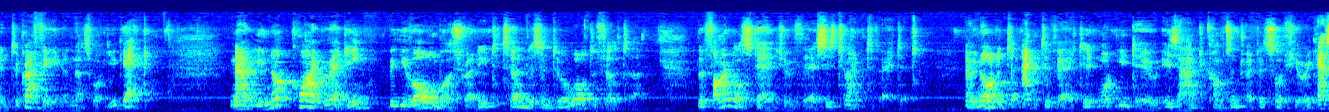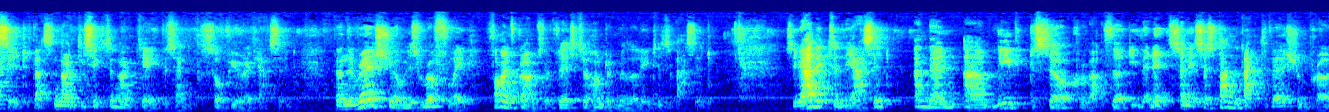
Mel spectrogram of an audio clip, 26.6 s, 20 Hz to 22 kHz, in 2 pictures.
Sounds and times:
Speech: 0.0s - 1.6s, 2.3s - 20.4s, 21.2s - 26.5s
Inside, small room: 0.0s - 26.5s.

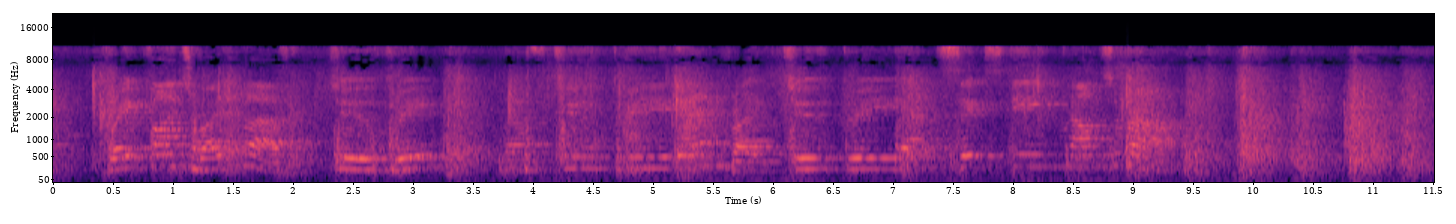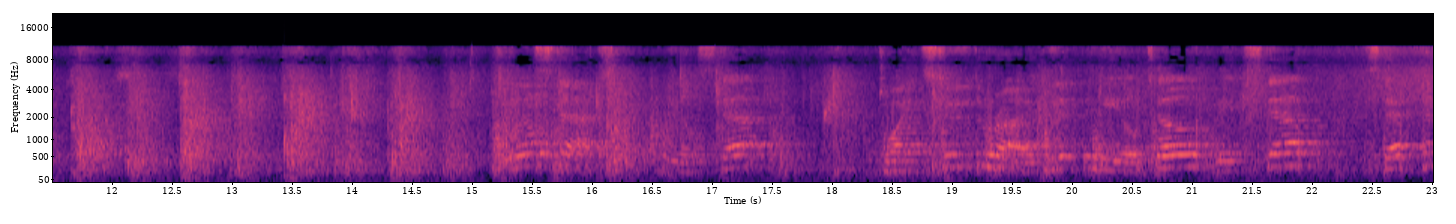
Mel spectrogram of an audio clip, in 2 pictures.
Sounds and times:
Speech: 0.4s - 9.4s, 15.2s - 17.6s, 18.4s - 23.0s.

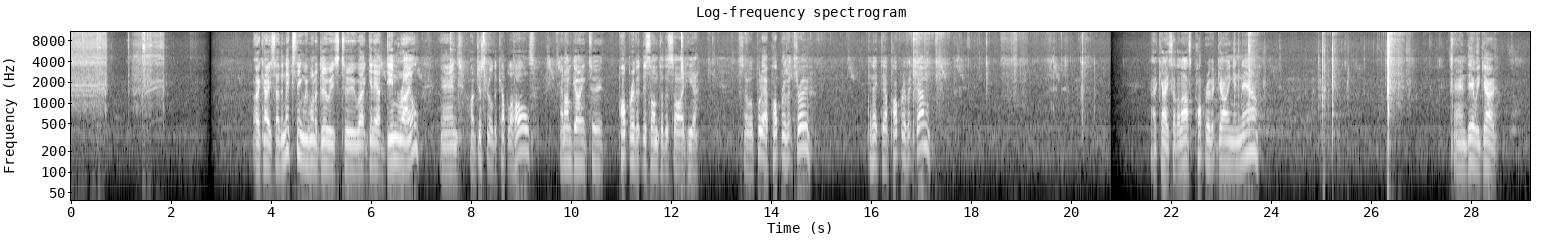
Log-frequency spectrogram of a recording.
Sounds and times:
Mechanisms: 0.0s - 29.1s.

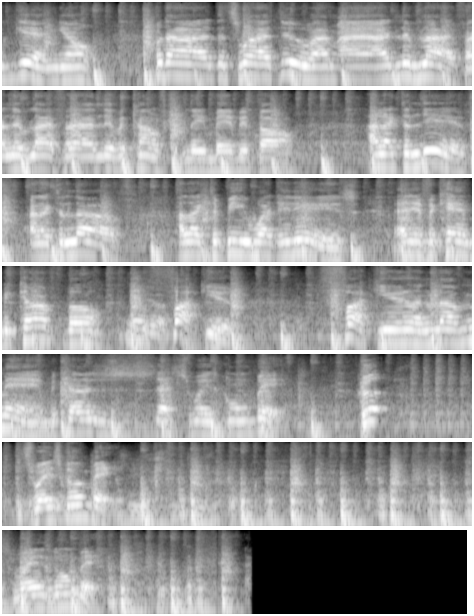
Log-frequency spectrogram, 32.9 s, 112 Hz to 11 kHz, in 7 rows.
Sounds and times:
Speech: 0.0s - 7.7s, 8.4s - 10.6s, 11.2s - 16.5s, 17.3s - 21.7s, 22.4s - 22.8s, 23.6s - 25.7s, 28.2s - 29.2s
Techno: 0.0s - 30.7s.

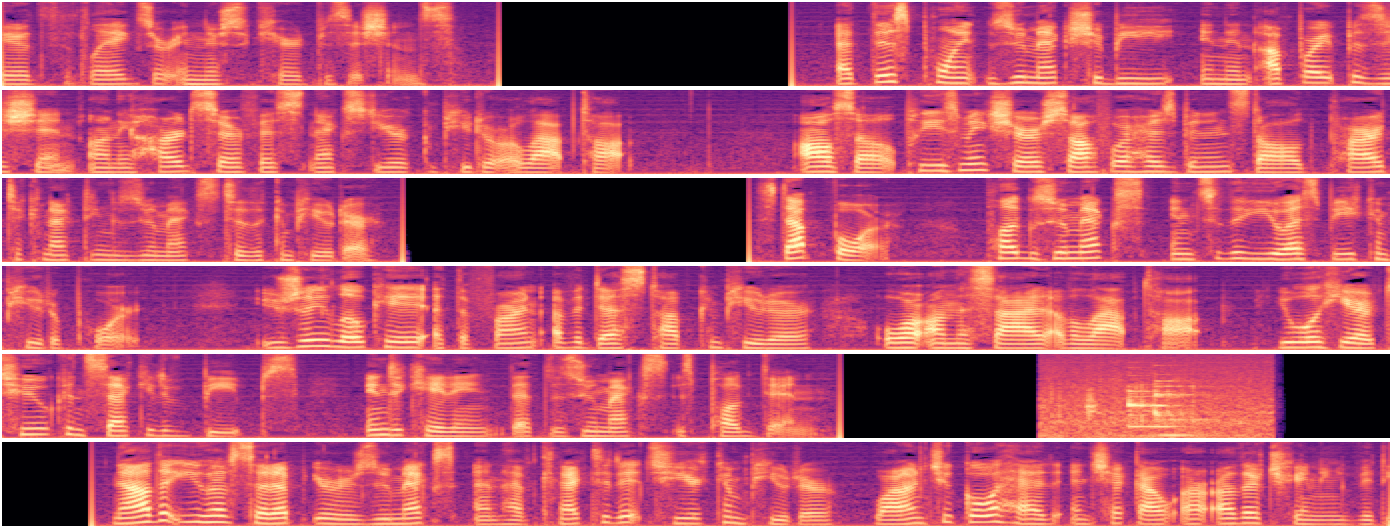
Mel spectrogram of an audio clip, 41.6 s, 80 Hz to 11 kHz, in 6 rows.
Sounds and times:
Speech: 0.0s - 2.3s, 4.2s - 10.1s, 10.9s - 15.8s, 17.6s - 21.5s, 22.1s - 31.9s, 35.2s - 41.6s.

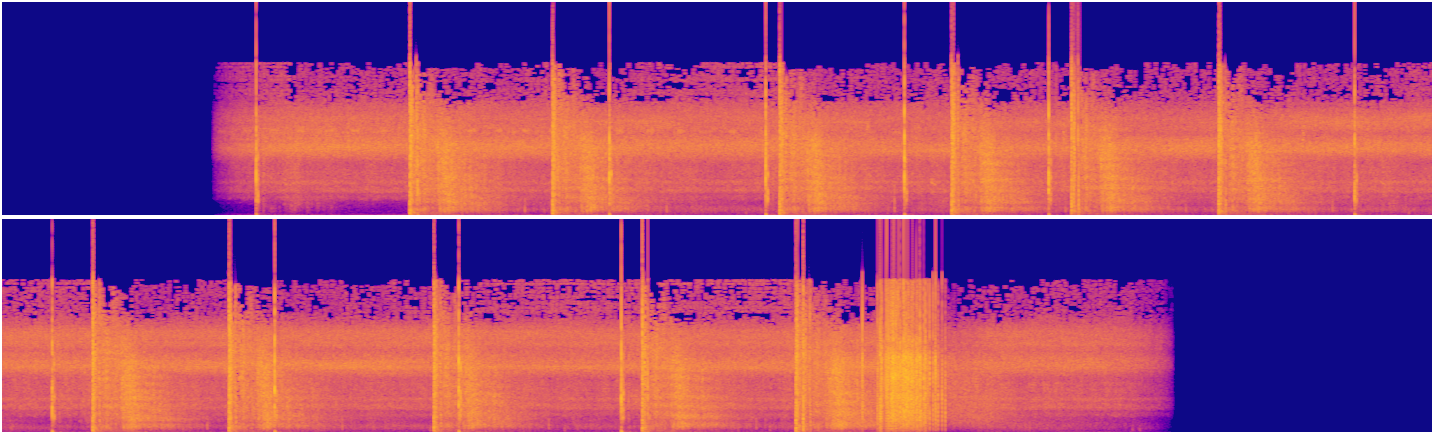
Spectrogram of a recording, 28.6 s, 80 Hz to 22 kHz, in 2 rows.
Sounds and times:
Fireworks: 2.2s - 26.0s.

